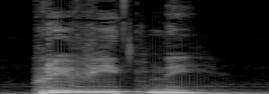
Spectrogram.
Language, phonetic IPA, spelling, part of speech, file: Ukrainian, [preˈʋʲitnei̯], привітний, adjective, Uk-привітний.ogg
- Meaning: friendly, affable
